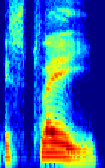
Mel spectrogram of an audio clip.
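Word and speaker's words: display: যাবে তাহলে আজকে থেকে যখনই কোন ওয়ার্ডের শেষে এ ওয়াই দেখবেন তখন এটা টান দিয়ে বলতে হবে লাস্টে এই সাউন্ডটা আসবে এই সাচারডেই সানডে মানডে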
